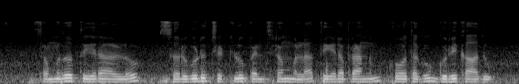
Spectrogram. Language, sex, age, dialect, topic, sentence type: Telugu, male, 18-24, Utterandhra, agriculture, statement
